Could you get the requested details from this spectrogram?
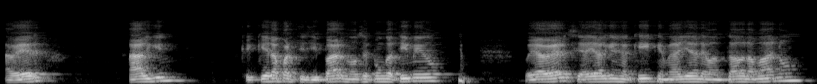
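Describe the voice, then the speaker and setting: Speaking at normal speed in a mid-range voice, a Costa Rican man with a matching accent runs an online webinar from indoors. He politely encourages people to join in, reading chat comments aloud, repeating phrases and responding. The recording sounds echoey and muffled, with dull audio.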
